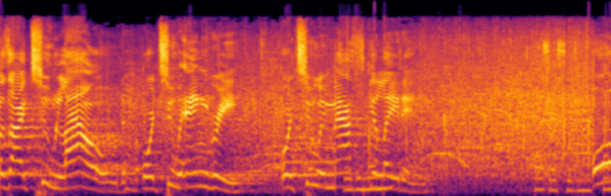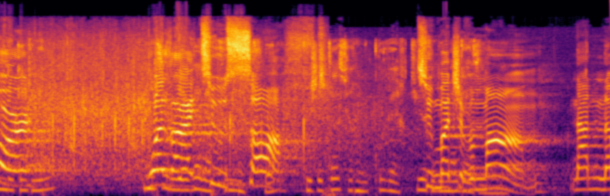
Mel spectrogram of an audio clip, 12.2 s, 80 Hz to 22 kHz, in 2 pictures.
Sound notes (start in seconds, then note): 4.4 audience applauses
